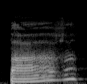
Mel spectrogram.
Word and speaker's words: parfum: So it's nasal and it's un. So it really goes in your nose. You don't pronounce the M at all. Un. Okay? So parfum.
